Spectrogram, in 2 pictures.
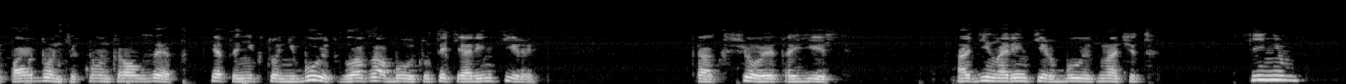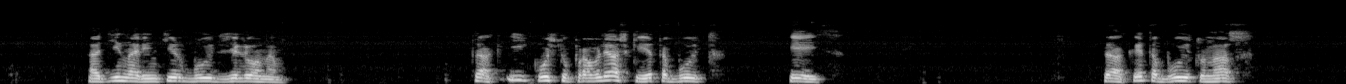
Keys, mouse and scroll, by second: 0.8 ctrl+z, 3.6-4.0 drag, 4.5 shift+click, 7.6-8.0 middle drag, 9.3 click, 11.7 click, 12.7 click, 16.3 click, 18.0-18.3 middle drag, 19.0 click, 20.5-21.8 drag, 22.8 click.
